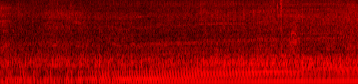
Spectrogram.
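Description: Motorcycle engine running with a steady, loud drone whose pitch rises gradually as it revs, heard up close and alone with no talk.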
